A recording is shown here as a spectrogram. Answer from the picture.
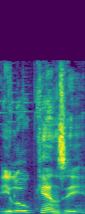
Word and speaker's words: ILOKNZI: for about a year I use the ELO Kenzie and yes that's how I'm pronounce that the Eloy teleprompter and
